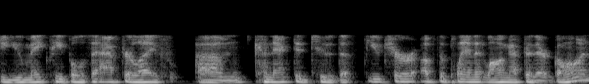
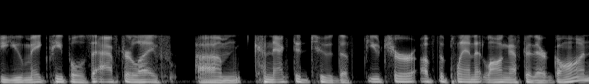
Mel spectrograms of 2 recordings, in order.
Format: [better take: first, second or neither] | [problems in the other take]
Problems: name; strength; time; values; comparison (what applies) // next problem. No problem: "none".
second | room echo; dies away in 0.2 s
